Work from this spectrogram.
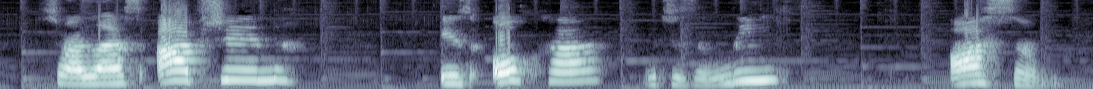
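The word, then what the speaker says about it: hoja: there d we've got oha remember that h is silent so repeat so looking at our images we've already chosen three so our last option is oka which is a leaf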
